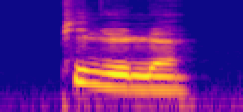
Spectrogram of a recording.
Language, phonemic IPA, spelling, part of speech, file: French, /pi.lyl/, pilules, noun, LL-Q150 (fra)-pilules.wav
- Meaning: plural of pilule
